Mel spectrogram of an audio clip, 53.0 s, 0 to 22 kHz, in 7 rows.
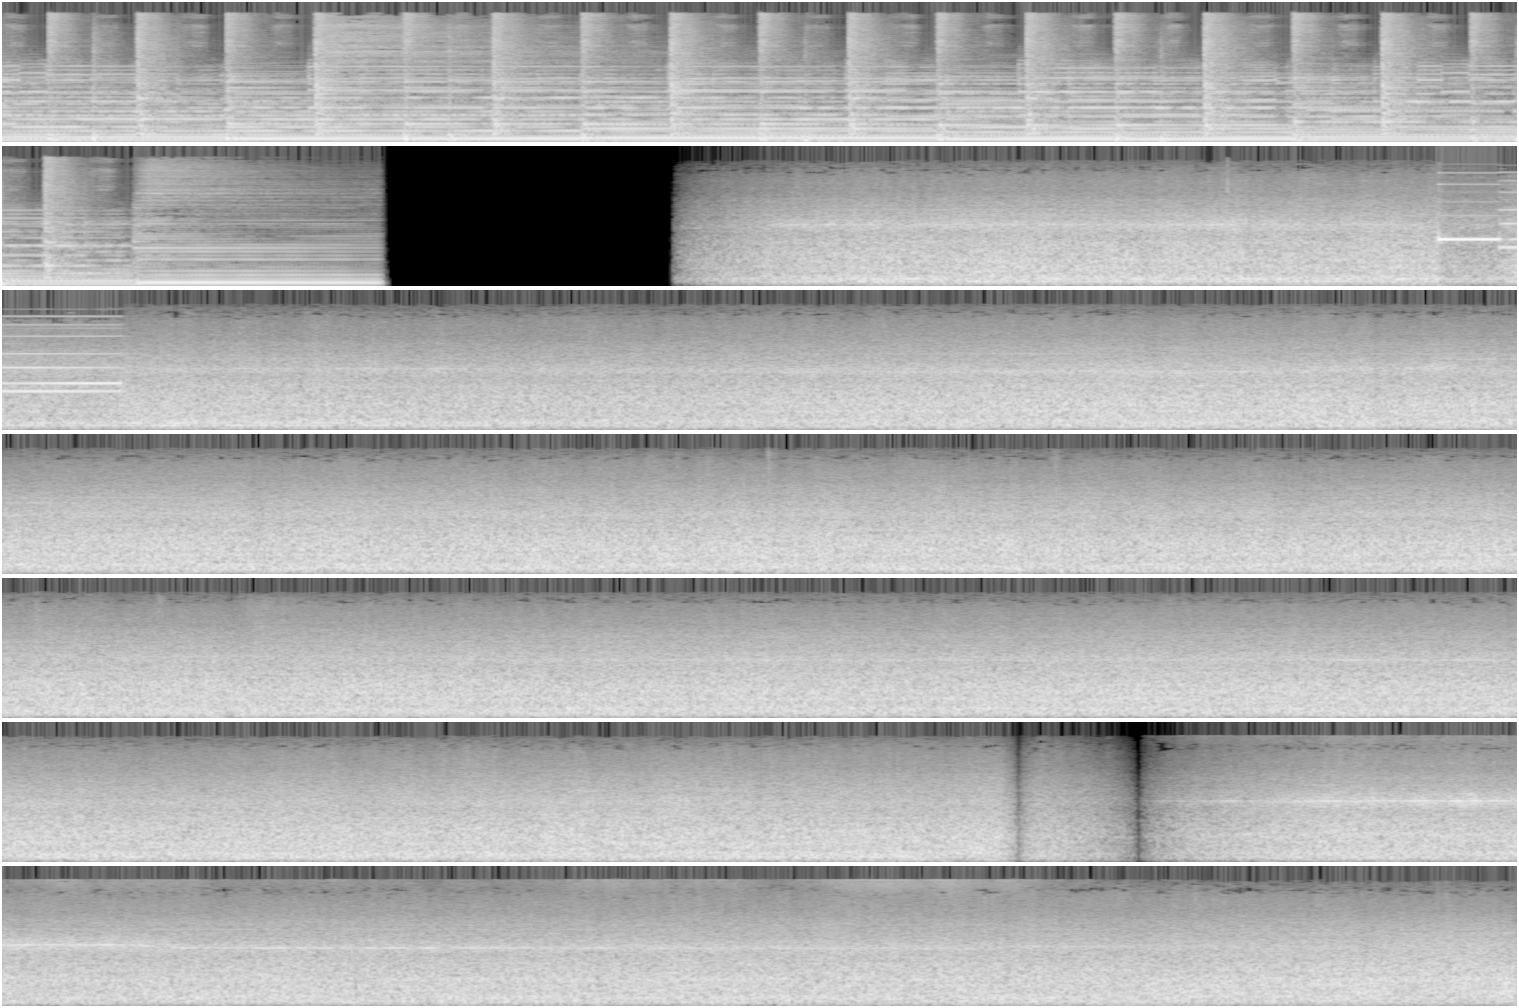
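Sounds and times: train running at speed: 0.0s - 8.6s, 11.0s - 53.0s
short chime in cab: 14.8s - 15.8s.

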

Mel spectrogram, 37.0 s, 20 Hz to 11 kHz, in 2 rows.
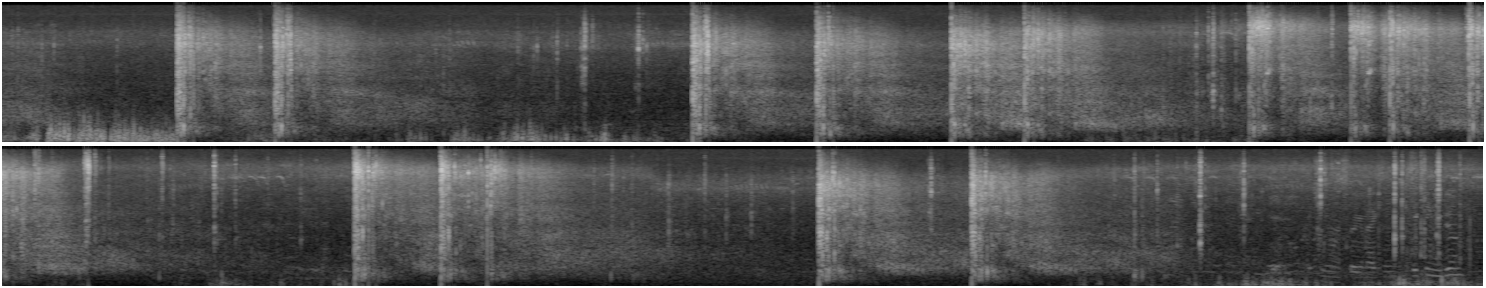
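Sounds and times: rifle shots echoing: 2.2s - 5.5s, 8.6s - 20.7s, 23.0s - 27.2s, 28.8s - 33.2s.

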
